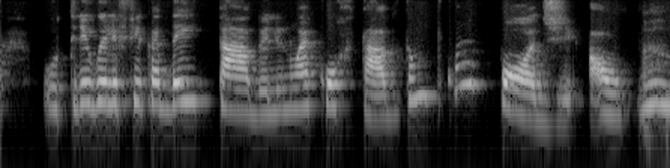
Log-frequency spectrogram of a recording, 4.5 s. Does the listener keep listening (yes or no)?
no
